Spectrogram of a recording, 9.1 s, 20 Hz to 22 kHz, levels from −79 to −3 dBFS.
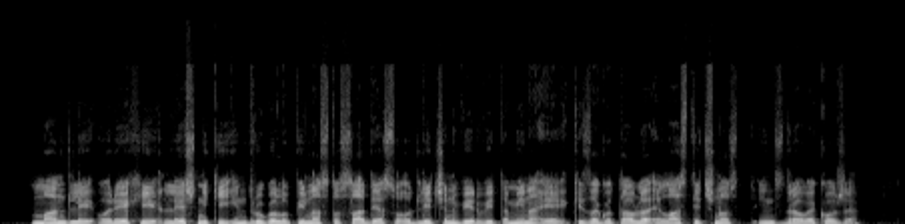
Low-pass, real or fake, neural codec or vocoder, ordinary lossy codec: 19.8 kHz; fake; vocoder, 44.1 kHz, 128 mel bands every 512 samples, BigVGAN v2; Opus, 32 kbps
